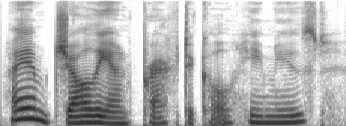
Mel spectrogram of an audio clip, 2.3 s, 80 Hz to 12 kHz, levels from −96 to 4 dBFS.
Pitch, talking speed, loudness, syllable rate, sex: 185 Hz, 155 wpm, -18 LUFS, 5.3 syllables/s, female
